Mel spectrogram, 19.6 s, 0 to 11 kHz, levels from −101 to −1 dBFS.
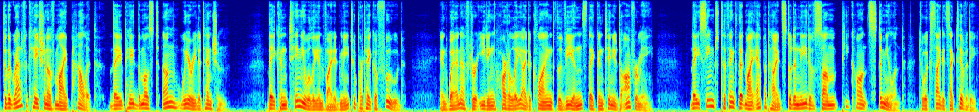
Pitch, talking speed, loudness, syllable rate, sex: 105 Hz, 160 wpm, -19 LUFS, 5.3 syllables/s, male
